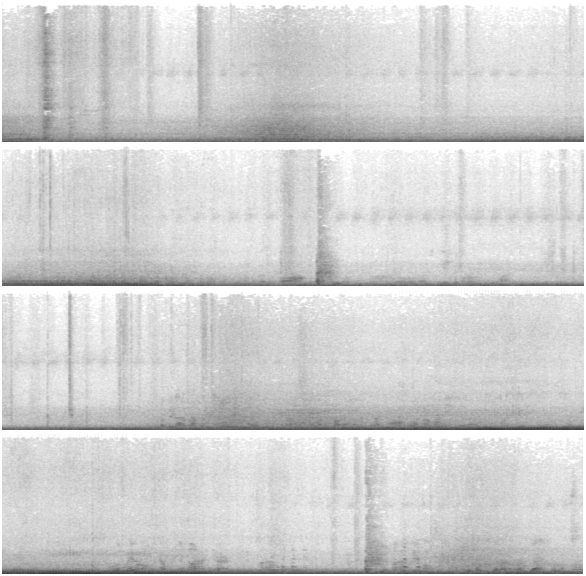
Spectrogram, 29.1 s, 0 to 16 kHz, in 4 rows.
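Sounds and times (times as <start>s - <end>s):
vehicle engine humming: 0.0s - 29.0s.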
